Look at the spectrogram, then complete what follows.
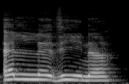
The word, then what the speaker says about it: الَّذِينَ: Mais alladhina, le alif, on ne le prononce pas, celui-là.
